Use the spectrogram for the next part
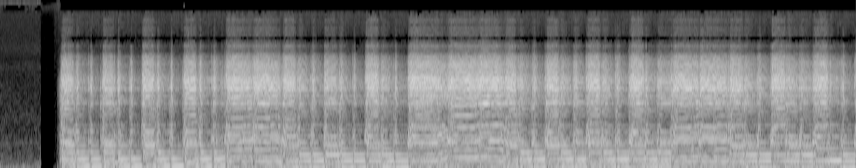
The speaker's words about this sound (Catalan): Començava a imparar el heavy metal i aquests eren uns autèntics mestres.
